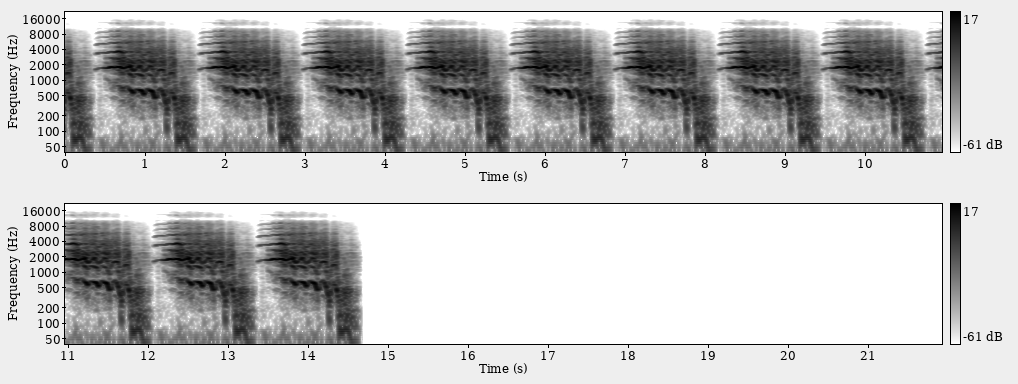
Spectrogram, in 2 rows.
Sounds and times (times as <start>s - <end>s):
Neigh, whinny: 0.0s - 14.7s.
